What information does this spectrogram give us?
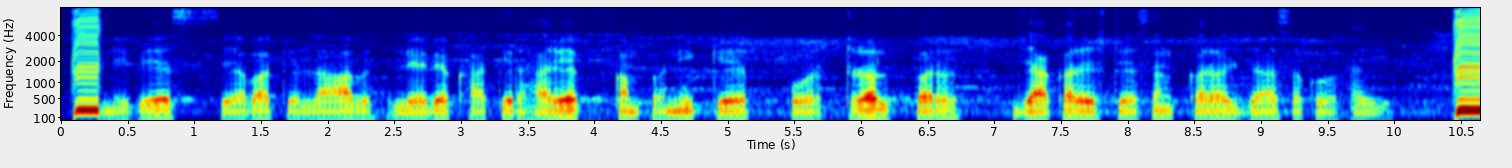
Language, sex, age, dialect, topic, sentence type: Magahi, male, 36-40, Southern, banking, statement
